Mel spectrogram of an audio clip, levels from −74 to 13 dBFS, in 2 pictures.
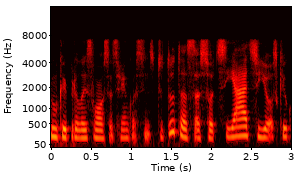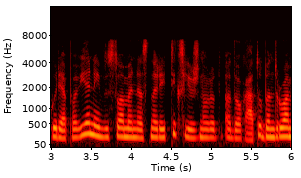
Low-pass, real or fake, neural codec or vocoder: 7.2 kHz; fake; codec, 16 kHz, 1 kbps, X-Codec, WavLM features, trained on Multilingual LibriSpeech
